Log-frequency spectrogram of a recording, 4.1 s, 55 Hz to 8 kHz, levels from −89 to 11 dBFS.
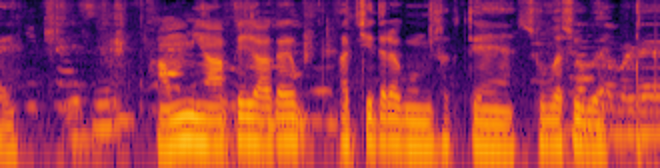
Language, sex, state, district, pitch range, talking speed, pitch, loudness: Hindi, male, Uttar Pradesh, Shamli, 110-125 Hz, 160 wpm, 115 Hz, -17 LUFS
